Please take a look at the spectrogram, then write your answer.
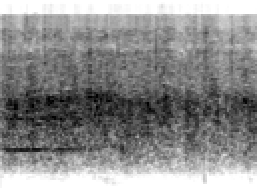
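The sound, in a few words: audience applause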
